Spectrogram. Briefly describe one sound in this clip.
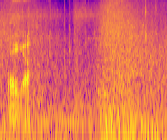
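A fire blast whooshes.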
